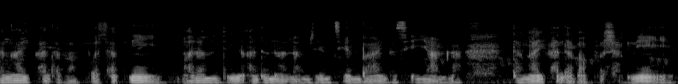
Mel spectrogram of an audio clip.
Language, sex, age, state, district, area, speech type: Manipuri, male, 30-45, Manipur, Tengnoupal, rural, spontaneous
